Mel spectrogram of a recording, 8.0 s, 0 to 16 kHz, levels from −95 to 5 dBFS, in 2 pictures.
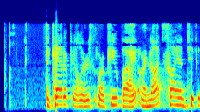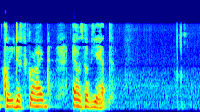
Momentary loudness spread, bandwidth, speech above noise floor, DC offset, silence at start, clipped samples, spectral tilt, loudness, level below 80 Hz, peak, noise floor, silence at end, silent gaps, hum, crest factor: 18 LU; 7.8 kHz; 40 dB; under 0.1%; 0.9 s; under 0.1%; -6 dB/octave; -15 LUFS; -56 dBFS; 0 dBFS; -55 dBFS; 1.75 s; none; none; 16 dB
